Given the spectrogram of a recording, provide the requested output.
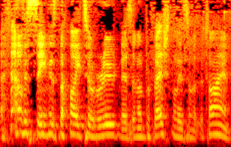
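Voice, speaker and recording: A man with an English accent and a fairly high pitch speaks at a very fast pace. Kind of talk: comedic podcast chat.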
